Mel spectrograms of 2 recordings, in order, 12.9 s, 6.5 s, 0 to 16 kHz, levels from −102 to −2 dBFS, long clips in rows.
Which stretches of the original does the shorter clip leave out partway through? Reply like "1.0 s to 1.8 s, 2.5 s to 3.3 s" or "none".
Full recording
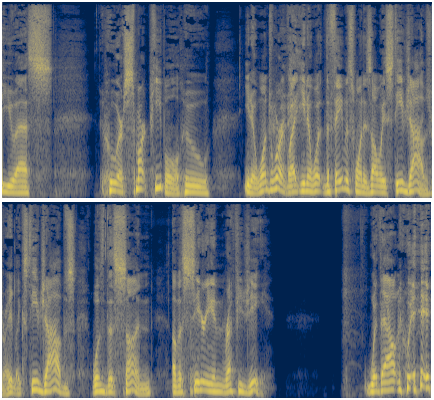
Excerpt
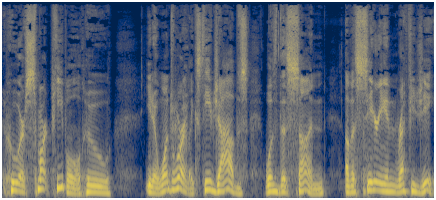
4.3 s to 6.6 s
